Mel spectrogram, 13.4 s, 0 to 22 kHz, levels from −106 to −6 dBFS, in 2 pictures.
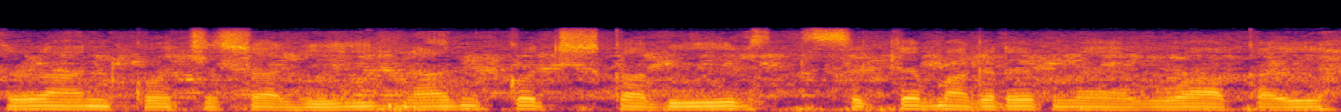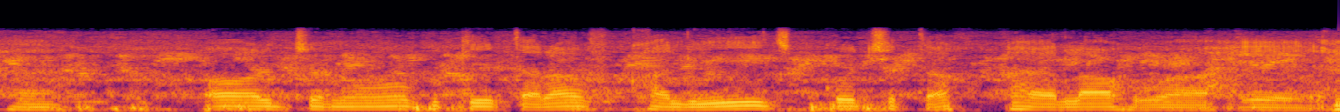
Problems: constant background noise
